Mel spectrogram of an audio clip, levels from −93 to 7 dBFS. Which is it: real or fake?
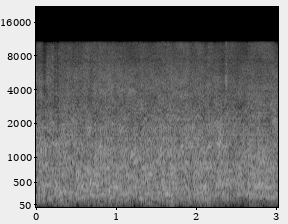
fake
